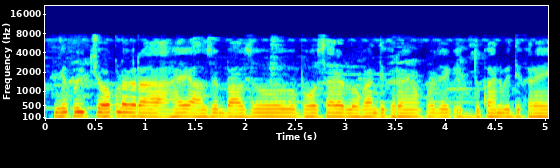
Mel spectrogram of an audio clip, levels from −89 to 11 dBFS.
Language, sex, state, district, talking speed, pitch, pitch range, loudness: Hindi, male, Himachal Pradesh, Shimla, 240 wpm, 125 Hz, 125-130 Hz, -17 LUFS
